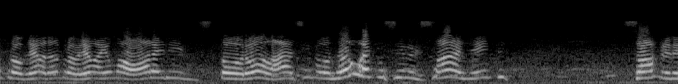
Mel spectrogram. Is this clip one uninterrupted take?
yes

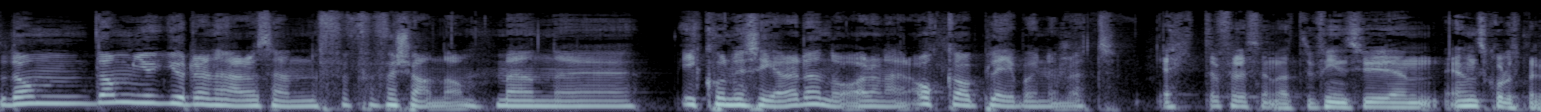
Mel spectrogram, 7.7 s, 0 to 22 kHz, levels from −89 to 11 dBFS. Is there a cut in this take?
yes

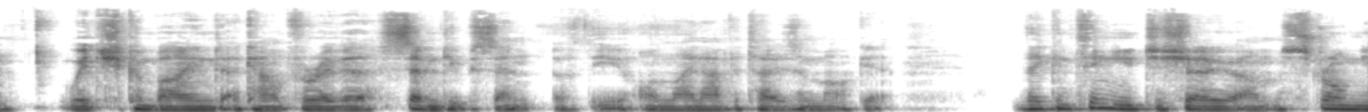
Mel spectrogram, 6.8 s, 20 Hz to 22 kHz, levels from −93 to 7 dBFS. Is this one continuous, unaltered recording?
yes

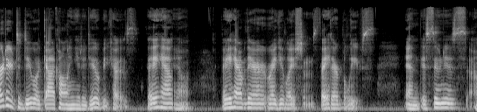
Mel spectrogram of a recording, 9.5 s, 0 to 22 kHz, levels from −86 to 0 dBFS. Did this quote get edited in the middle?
yes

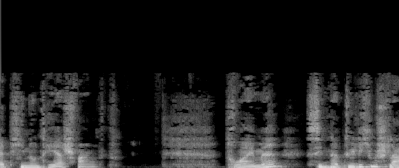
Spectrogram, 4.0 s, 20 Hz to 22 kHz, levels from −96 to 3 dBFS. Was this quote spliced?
no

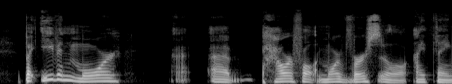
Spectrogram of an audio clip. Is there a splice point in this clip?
yes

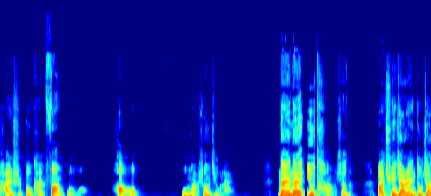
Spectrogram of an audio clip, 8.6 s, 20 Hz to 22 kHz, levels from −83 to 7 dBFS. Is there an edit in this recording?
no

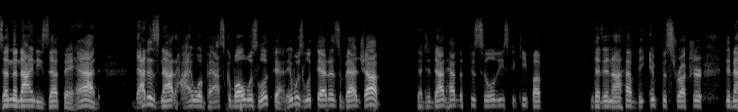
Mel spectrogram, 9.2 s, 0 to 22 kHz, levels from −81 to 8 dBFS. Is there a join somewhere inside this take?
yes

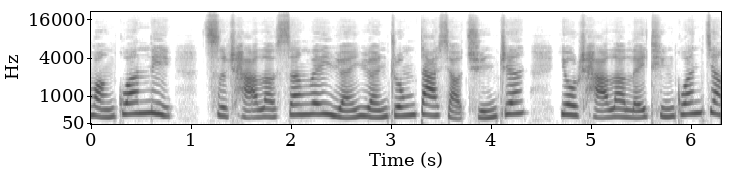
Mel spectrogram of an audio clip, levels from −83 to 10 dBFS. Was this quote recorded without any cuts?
yes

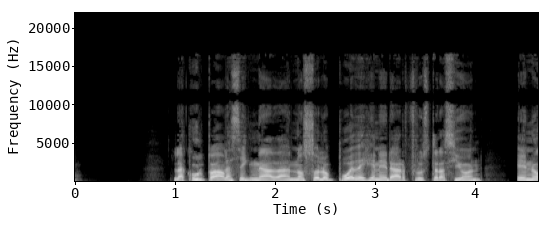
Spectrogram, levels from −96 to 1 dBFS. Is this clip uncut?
no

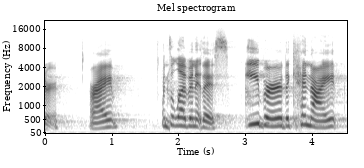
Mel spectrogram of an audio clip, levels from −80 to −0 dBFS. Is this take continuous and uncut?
no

